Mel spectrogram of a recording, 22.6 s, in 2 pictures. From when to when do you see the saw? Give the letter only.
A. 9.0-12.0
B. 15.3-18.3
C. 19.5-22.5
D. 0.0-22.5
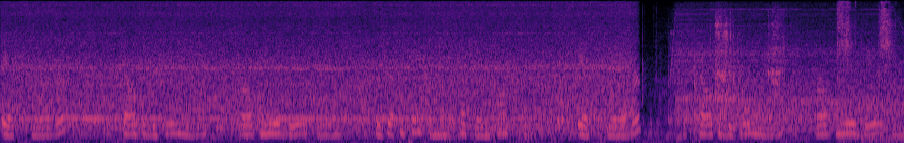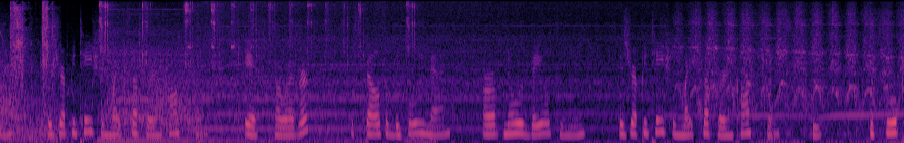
C.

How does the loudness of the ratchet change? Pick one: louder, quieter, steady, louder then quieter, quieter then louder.
quieter.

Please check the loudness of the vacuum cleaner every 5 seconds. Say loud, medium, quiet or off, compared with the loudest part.
loud, loud, medium, quiet, quiet.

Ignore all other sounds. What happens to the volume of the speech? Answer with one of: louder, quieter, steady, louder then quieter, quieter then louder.
steady.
